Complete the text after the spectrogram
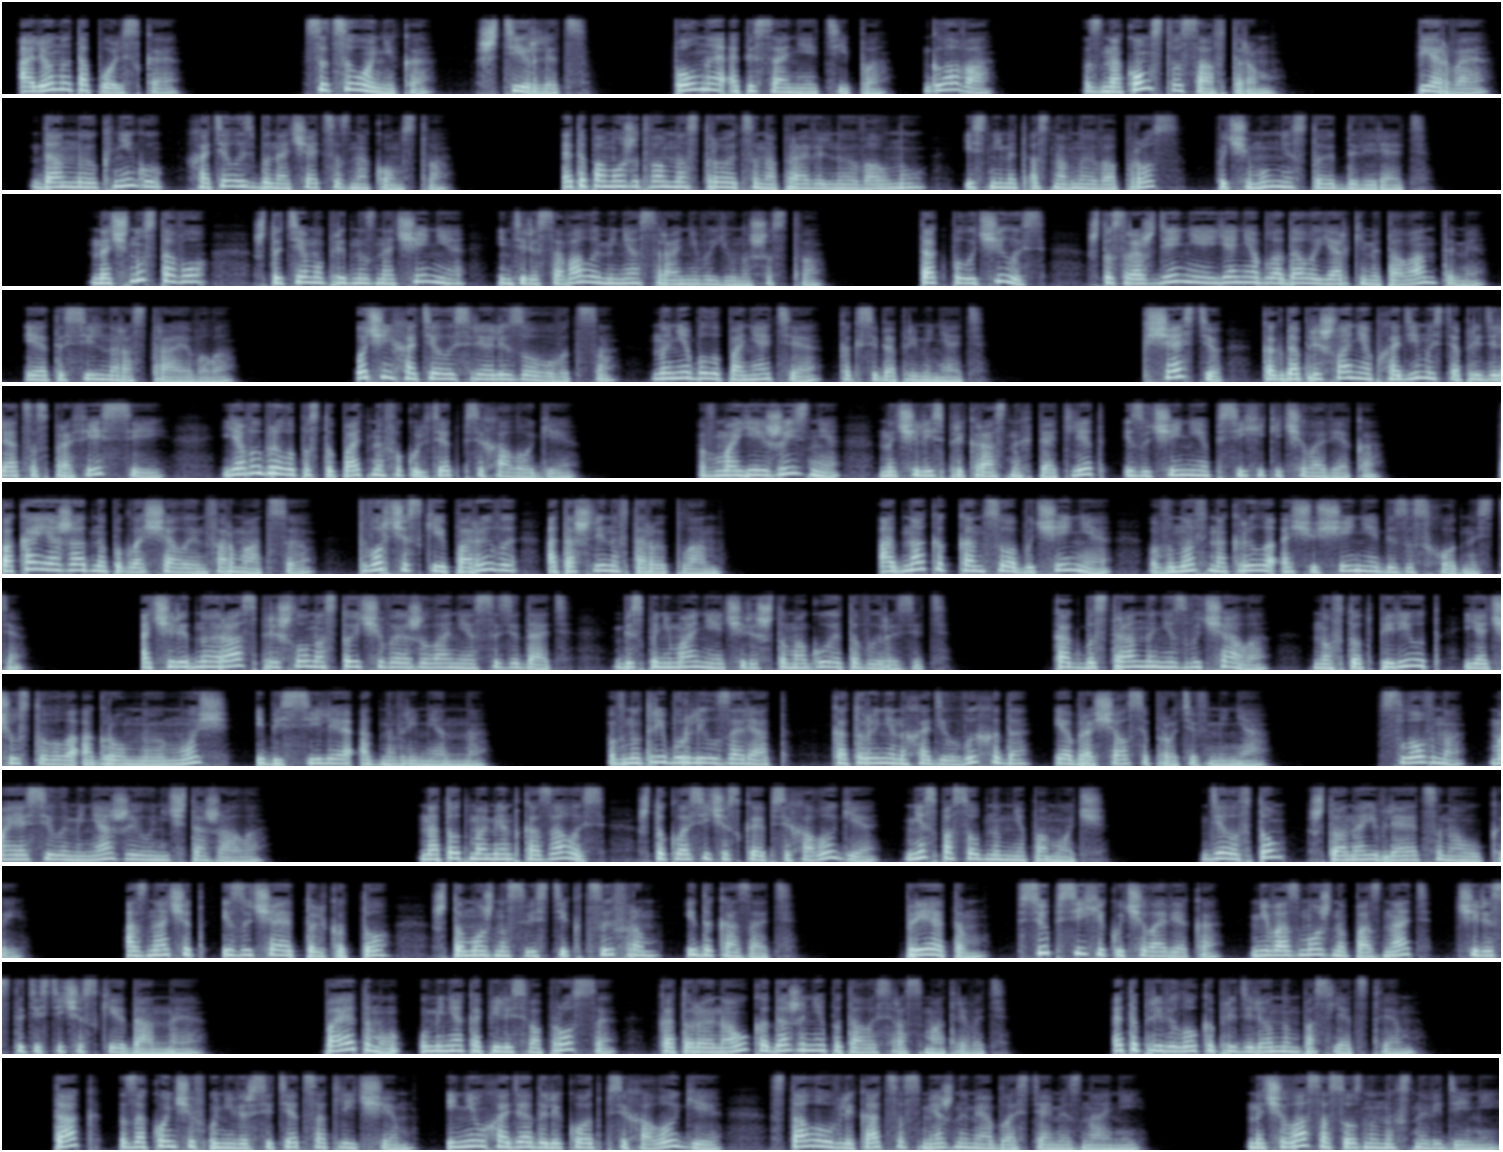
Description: Аудиокнига Соционика: «Штирлиц». Полное описание типа | Библиотека аудиокниг
Читает аудиокнигу Авточтец ЛитРес.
